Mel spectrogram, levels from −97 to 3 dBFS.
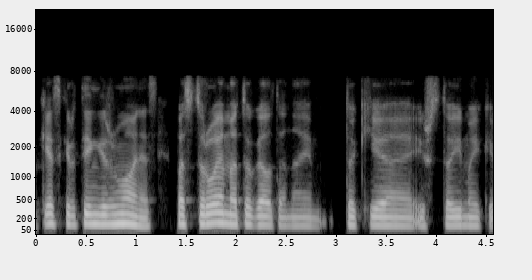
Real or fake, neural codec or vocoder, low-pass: real; none; 7.2 kHz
